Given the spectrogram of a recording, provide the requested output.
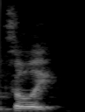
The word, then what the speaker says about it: Felipe: So he handed over the monarchy to his son, King Felipe.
